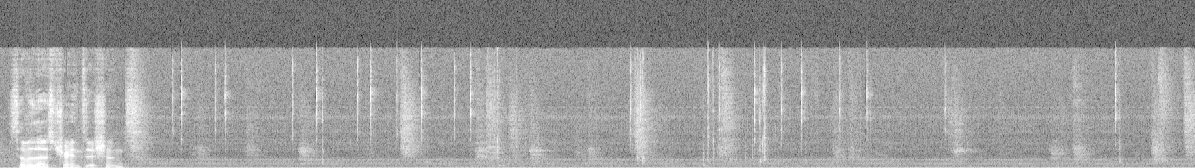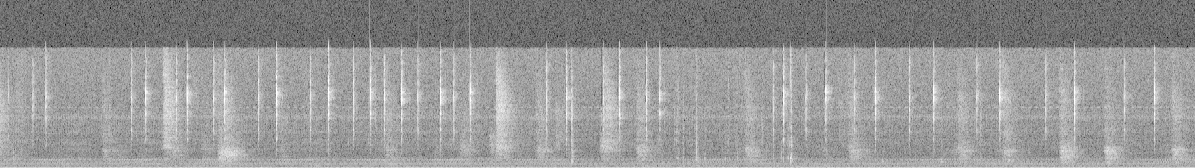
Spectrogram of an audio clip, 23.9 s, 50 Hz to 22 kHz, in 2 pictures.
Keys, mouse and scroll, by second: 1.8 click, 2.2 click, 3.2 click, 3.7 click, 4.2 click, 4.7 click, 6.4 alt+click, 7.6 click, 8.0 click, 8.2 alt+click, 8.7 click, 11.1 click, 12.4 right click, 13.4 click, 13.8 click, 14.2 click, 14.7 click, 15.2 click, 15.6 click, 16.0 click, 16.4 click, 16.6 click, 17.6 click, 18.1 click, 18.6 click, 19.8 alt+click, 20.2 click, 20.7 click, 20.8 alt+click, 21.3 click, 21.6 alt+click, 22.0 click, 22.7 click, 23.5 click.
